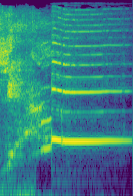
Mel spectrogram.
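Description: A high-pitched rock-style scream: a voice slides upward, then from about three quarters of a second in holds one high, steady wailing note that slowly fades.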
